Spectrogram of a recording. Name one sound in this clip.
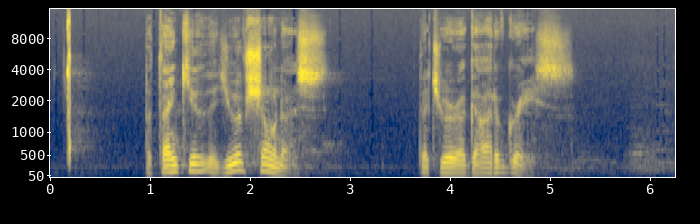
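An elderly man speaks calmly into a microphone in a slightly echoing room.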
